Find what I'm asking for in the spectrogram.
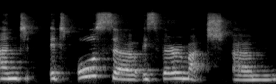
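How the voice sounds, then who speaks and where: A woman speaks at a high pitch with lively intonation. The background is quiet. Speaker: political science researcher. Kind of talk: academic presentation. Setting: video call webinar. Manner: hesitant, many fillers.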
